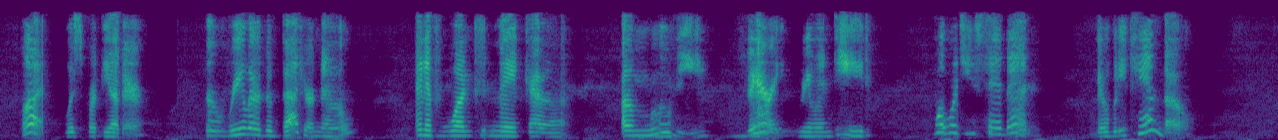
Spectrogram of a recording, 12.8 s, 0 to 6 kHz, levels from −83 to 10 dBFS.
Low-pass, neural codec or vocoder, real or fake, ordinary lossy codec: 5.4 kHz; codec, 44.1 kHz, 2.6 kbps, DAC; fake; MP3, 48 kbps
